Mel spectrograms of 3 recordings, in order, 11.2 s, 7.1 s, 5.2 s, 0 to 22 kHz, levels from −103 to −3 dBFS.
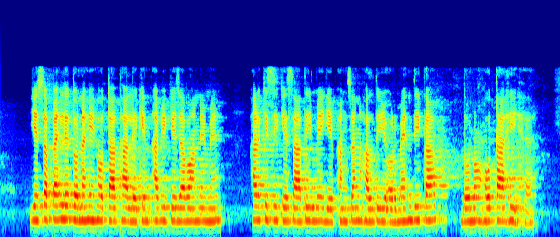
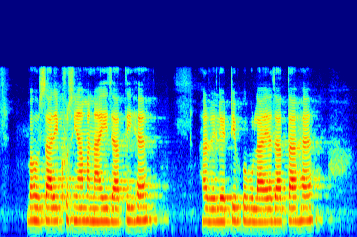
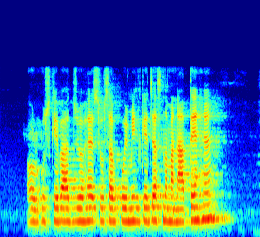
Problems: constant background noise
